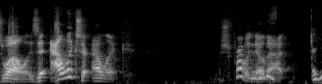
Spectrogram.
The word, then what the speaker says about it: Alek: Is it Alex or Alec? I should probably know that. I think it's Alec with a K, right? Alec. Yeah, that's what I thought. Yeah, like Alec.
